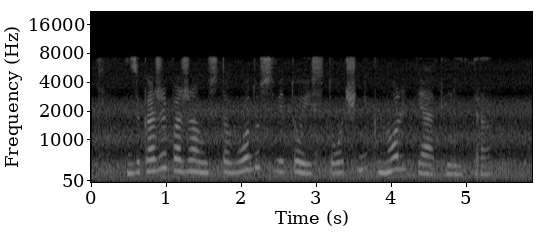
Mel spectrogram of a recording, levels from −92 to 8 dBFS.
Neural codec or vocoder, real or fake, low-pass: none; real; 7.2 kHz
